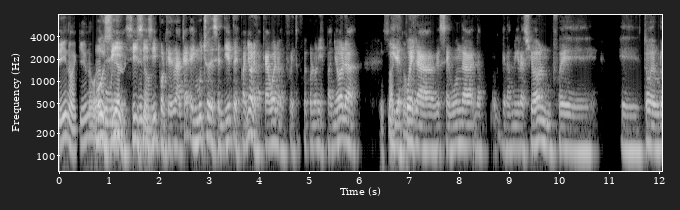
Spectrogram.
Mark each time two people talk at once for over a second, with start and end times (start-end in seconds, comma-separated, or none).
0.7-1.9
